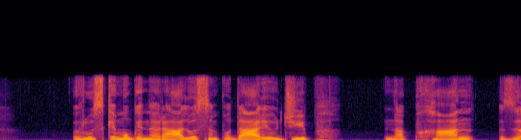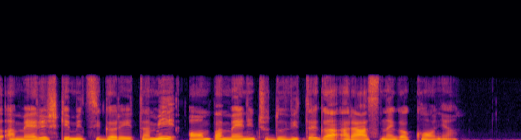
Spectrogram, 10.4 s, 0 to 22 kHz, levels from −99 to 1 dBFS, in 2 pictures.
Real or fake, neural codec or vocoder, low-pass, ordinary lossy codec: fake; vocoder, 22.05 kHz, 80 mel bands, Vocos; 9.9 kHz; none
